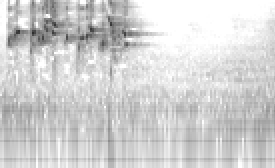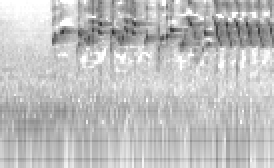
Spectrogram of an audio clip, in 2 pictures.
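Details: Wild European goldfinch in the authentic Wadani singing style, a song for mating: rapid high twittering with tinkling, buzzy notes in a dense burst, then about two seconds of quiet with a faint low hum before the twittering resumes.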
